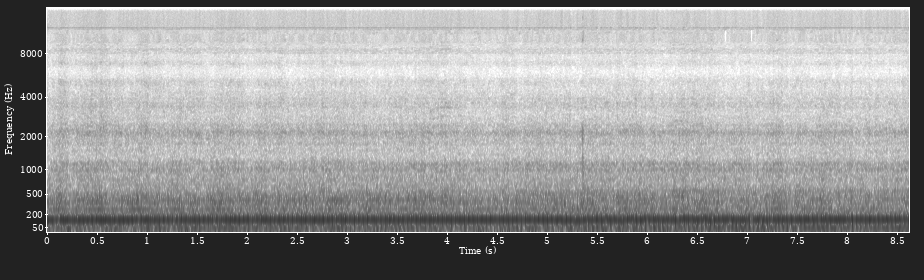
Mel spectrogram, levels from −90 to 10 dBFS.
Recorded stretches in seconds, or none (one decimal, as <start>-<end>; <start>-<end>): 0.0-5.1; 7.2-8.6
